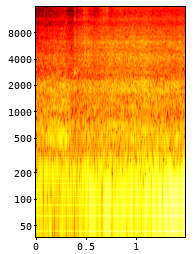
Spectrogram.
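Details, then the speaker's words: Auction truck in Phoenix with an apparently new master cylinder, started off a borrowed jump box: catches and settles into a strong, even low rumble without knocks or misses; normal start, runs smooth. "Let's go, dude. Listen to it. Sounds real good, bro."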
